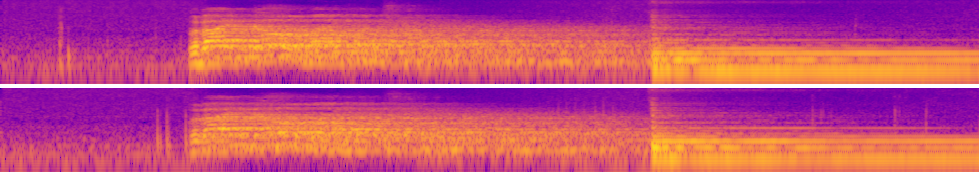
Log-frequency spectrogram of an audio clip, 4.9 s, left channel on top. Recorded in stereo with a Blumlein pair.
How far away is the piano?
About 0.6 m.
